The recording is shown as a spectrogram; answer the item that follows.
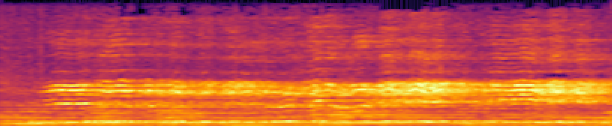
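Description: A woman singing opera in a full classical voice, holding long notes, accompanied on a grand piano.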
